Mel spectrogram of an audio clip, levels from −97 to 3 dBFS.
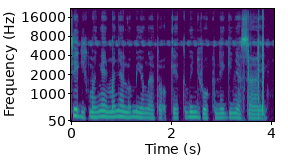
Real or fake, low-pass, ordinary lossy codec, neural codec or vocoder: fake; none; none; vocoder, 44.1 kHz, 128 mel bands, Pupu-Vocoder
